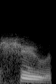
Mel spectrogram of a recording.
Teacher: closed back, rounded would be their description for shoe, the vowel in shoe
